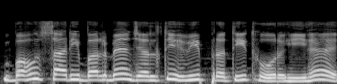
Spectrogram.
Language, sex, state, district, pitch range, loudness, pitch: Hindi, male, Jharkhand, Ranchi, 190-225 Hz, -10 LUFS, 205 Hz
